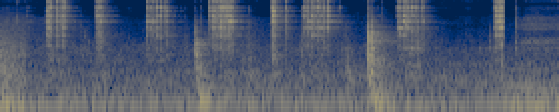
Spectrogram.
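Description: Wrench and bolt work on a car's coilover camber bolts, a series of sharp metallic ratchet clicks in short bursts with pauses between, close by and clear with no talking.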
